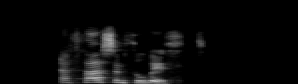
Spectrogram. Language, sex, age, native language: Icelandic, female, 40-49, Icelandic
